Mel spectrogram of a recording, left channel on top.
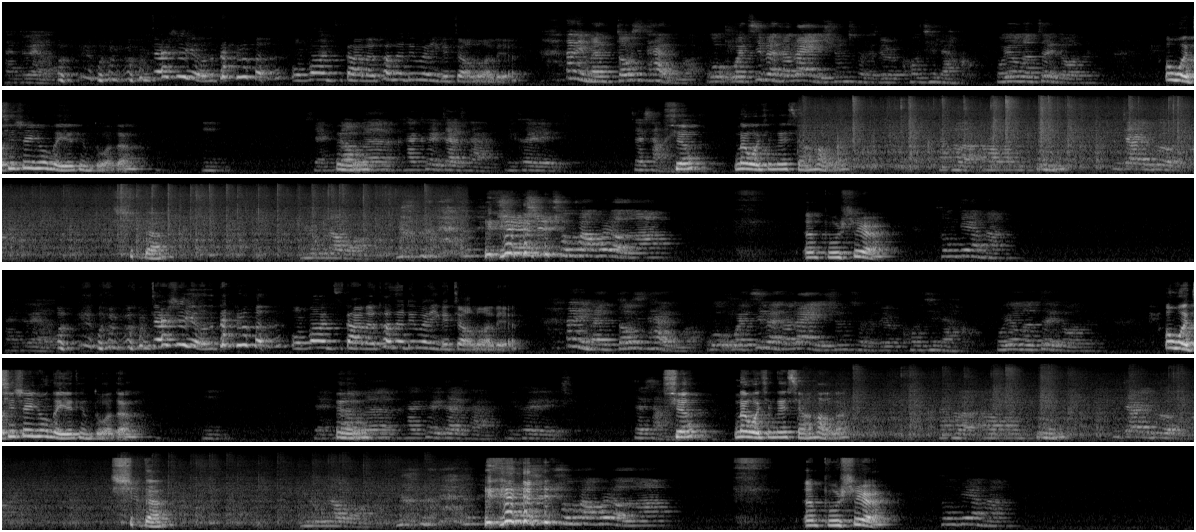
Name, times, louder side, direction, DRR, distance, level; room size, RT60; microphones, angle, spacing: voice 1, 0.0-0.6 3.2-3.3 5.4-11.0 13.9-14.2 15.0-17.5 18.2-18.8 21.3-22.3 23.0-24.0 26.8-30.5 33.2-34.0, left 1 dB, 85° left, 6.8 m, -35 dB
voice 2, 0.5-5.2 11.6-13.4 15.3-15.8 18.6-20.5 22.3-22.6 24.9-25.6 28.7-29.4 31.2-31.4 31.9-32.8, right 3 dB, 60° right, 1.2 m, -25 dB
sound 1, 19.9-28.5, left 5 dB, 45° left, 2.6 m, -38 dB
21.0 x 13.5 x 2.4 m
head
